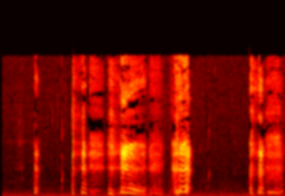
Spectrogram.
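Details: Person laughing at a dog while having hiccups: abrupt, sharp, catching vocal bursts mixed with bouts of giggling laughter, hiccups interrupting laughter.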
